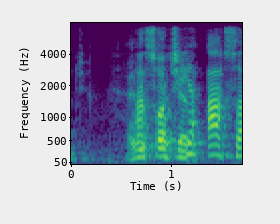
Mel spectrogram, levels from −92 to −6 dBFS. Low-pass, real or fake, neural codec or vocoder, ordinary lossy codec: 7.2 kHz; fake; codec, 16 kHz, 8 kbps, FreqCodec, larger model; none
